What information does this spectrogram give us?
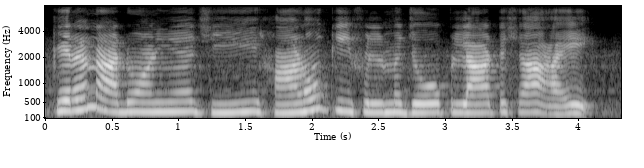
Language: Sindhi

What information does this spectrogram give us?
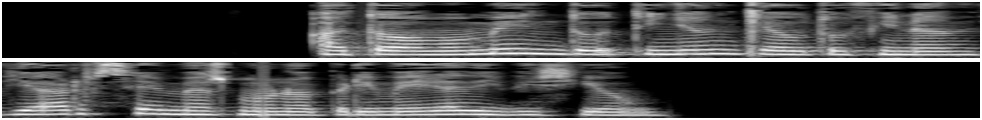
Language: Galician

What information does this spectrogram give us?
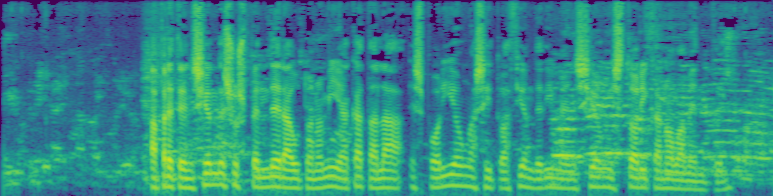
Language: Galician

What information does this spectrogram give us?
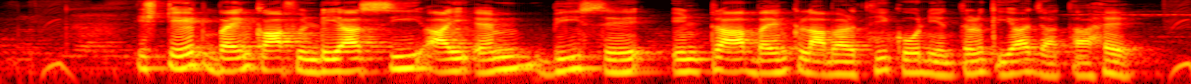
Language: Hindi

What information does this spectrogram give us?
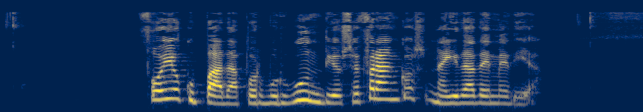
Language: Galician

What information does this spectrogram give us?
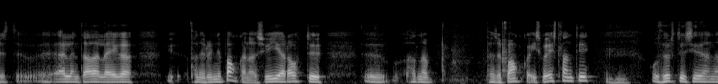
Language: Icelandic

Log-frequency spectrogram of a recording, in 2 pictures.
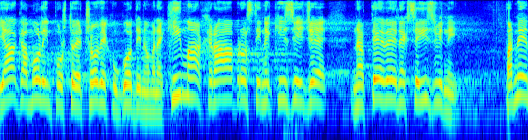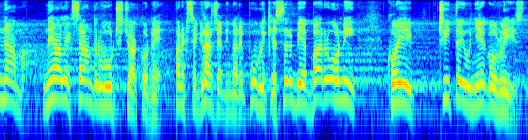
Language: Serbian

